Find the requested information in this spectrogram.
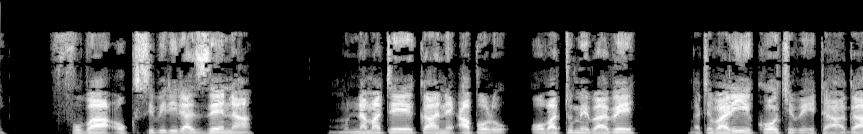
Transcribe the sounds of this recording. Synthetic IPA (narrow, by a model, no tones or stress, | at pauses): fuβaʔo̞ku̥siβiɾiɾaze̞na | munamate̞ːkane̞ʔapo̞lo̞ː | βatumeβaβe̞ | ŋɡate̞βaliko̞ceβe̞ːta̰ːɡa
